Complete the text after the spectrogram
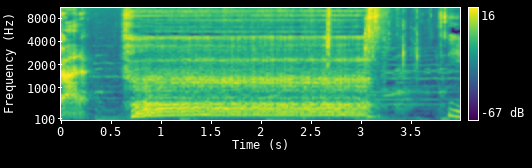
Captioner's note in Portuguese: resmunga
